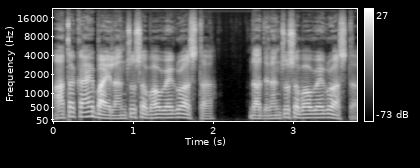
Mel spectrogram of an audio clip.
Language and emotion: Goan Konkani, neutral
